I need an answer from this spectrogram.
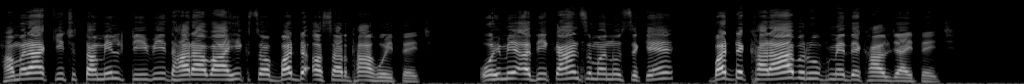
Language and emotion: Maithili, disgusted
